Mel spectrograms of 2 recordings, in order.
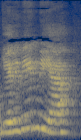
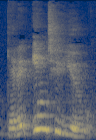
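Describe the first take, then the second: First: The words run together with sounds dropped. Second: Each word is said fully and separately.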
